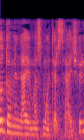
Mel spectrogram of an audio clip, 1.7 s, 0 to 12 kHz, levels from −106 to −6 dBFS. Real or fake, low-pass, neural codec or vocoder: real; 7.2 kHz; none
